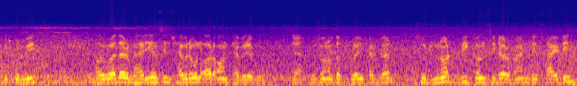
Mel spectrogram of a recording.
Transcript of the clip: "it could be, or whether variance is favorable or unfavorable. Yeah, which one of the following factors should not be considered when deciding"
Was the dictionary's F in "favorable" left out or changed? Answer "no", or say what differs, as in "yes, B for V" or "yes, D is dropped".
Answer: yes, P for F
